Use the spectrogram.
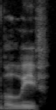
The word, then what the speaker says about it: believe: very, very heavy on believe. I really can't believe Kansas City. Believe Kansas, like believe is so fast. Okay. Believe. So it's a schwa sound followed by an e sound. E. Believe.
